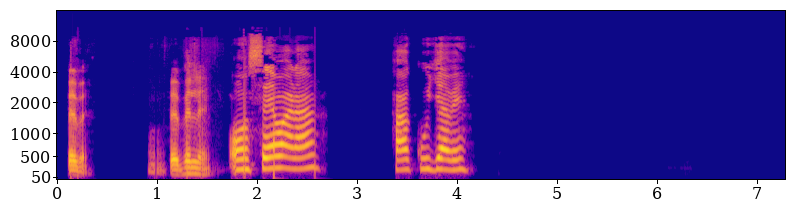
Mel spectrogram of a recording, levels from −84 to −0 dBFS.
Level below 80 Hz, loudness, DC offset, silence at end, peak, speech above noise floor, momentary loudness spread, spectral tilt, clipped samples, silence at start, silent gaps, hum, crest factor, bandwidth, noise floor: -54 dBFS; -14 LUFS; under 0.1%; 3.2 s; 0 dBFS; over 77 dB; 13 LU; -3.5 dB/octave; under 0.1%; 0.1 s; 0.46-0.88 s, 2.81-3.01 s, 3.14-3.34 s; none; 18 dB; 10.5 kHz; under -90 dBFS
